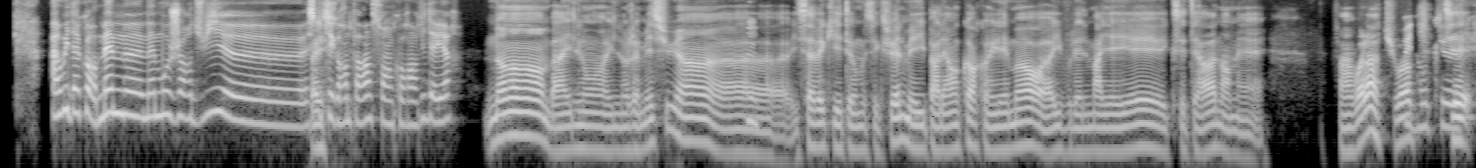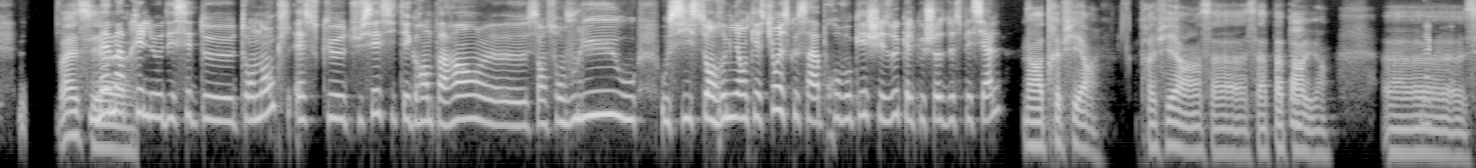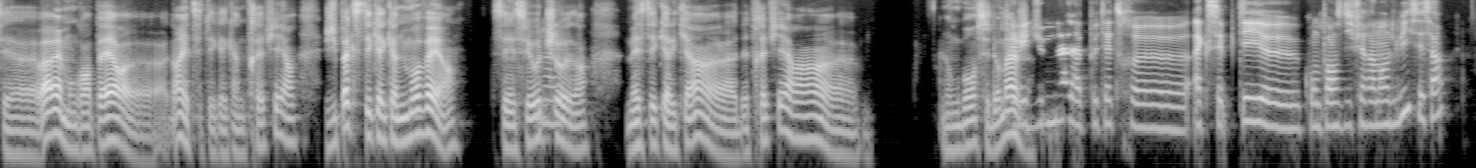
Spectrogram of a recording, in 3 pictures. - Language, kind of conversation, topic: French, podcast, Comment conciliez-vous les traditions et la liberté individuelle chez vous ?
- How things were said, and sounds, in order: "marier" said as "mariéillé"; stressed: "de mauvais"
